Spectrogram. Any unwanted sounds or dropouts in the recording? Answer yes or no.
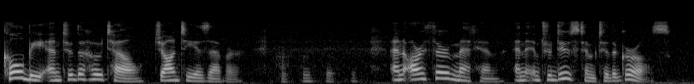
yes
